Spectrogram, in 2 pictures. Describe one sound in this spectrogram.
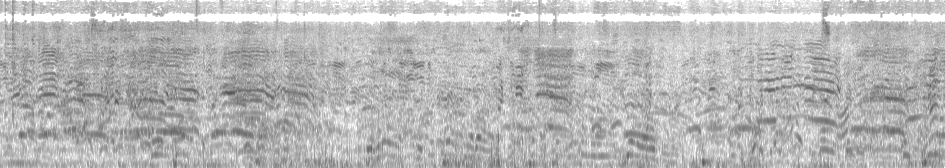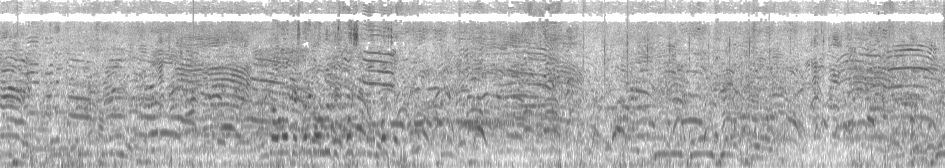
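A crowd of spectators nearby cheers and shouts encouragement outdoors.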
